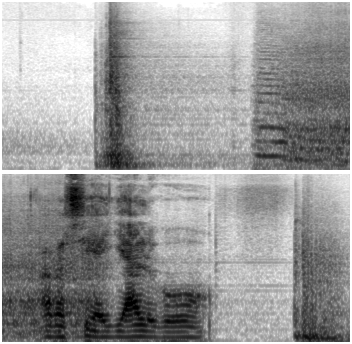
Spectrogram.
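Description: Heavy doors creak open.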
